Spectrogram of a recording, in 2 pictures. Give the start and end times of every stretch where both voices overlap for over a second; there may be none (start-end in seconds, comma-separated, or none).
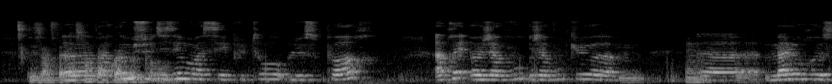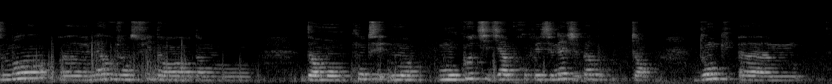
0.6-1.9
